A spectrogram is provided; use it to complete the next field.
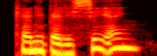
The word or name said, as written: kannibalisering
